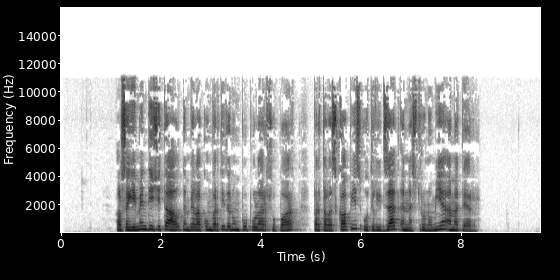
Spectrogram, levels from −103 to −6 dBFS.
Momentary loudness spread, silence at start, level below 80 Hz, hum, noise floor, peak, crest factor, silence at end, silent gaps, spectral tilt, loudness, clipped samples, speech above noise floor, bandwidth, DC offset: 8 LU; 1.1 s; -62 dBFS; none; -79 dBFS; -2 dBFS; 18 dB; 1.3 s; none; -4 dB/octave; -20 LUFS; under 0.1%; 59 dB; 11.5 kHz; under 0.1%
